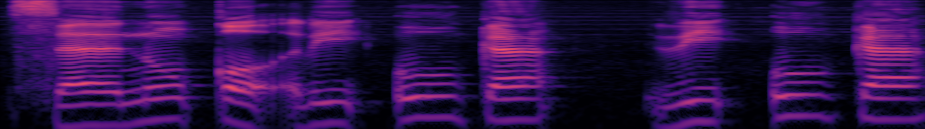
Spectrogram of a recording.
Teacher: سَنُقْرِئُكَ، قاف پر قلقلہ بھی کریں گے اور قاف کو موٹا کر کے بھی پڑھیں گے، اس کے بعد را ہے، را کو ہم باریک کر کے پڑھیں گے، اس حمزہ کو ہم بالکل نہیں کھینچیں گے اور جھٹکا بھی نہیں دیں گے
